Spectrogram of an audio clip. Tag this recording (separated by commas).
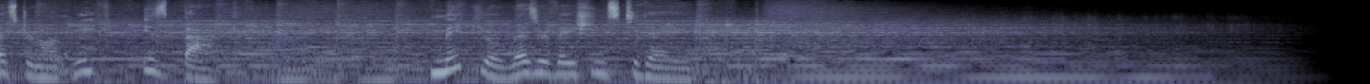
Speech, Music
